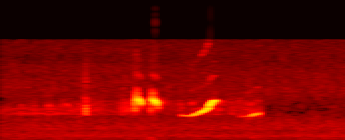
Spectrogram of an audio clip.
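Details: High-pitched Grey Wagtail call: twin sharp notes, then a climbing whistle ending abruptly, followed by a brief softer note; quiet surroundings.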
